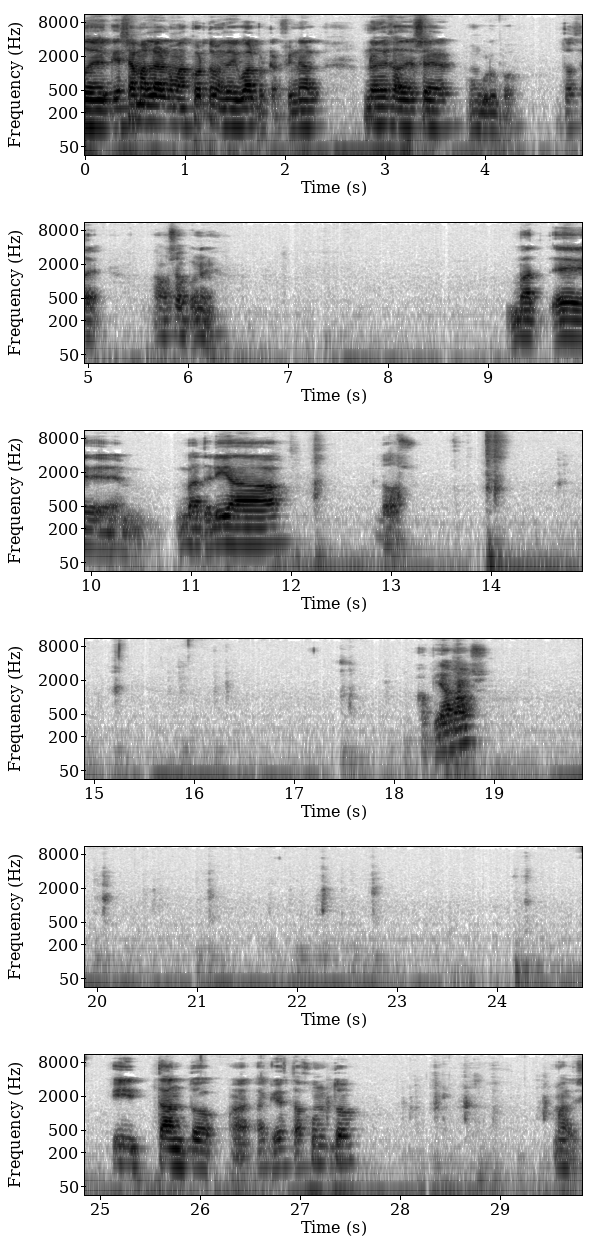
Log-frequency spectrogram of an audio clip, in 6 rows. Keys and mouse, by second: 1.0 z, 15.4 right drag, 15.7-21.1 shift+middle drag, 20.9 Tab, 21.1 right click, 21.8-23.1 ctrl+middle drag, 22.6 Tab, 23.1 right click, 23.9-29.8 middle drag, 23.9 l, 25.1 l, 28.6 z.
